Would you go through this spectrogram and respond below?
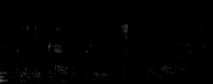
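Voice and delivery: hushed whisper, low and soft; whispered reveal. Acted. Speaker reveals the twist to the crowd in a whisper. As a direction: drop to a secret whisper.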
